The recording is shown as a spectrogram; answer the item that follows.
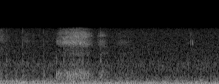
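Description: A person sniffing once through the nose, a short hissy intake about half a second in, over a steady low background rumble.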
